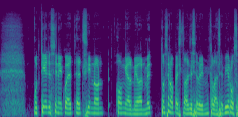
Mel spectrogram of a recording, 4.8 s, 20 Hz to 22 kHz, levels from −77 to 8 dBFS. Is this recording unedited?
no; 1 cut; at 3.1 s

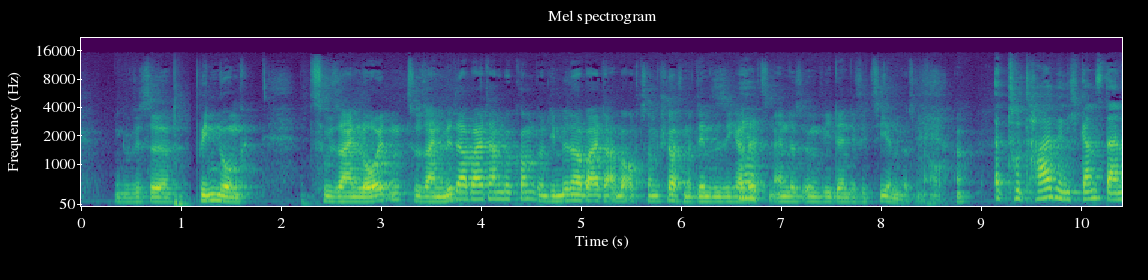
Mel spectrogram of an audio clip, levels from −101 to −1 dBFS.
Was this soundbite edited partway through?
yes; 1 cut; at 1.1 s

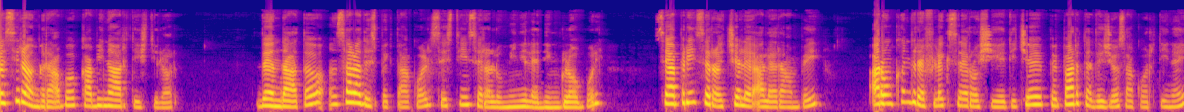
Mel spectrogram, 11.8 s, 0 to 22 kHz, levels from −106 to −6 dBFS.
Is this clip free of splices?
yes; 0 cuts

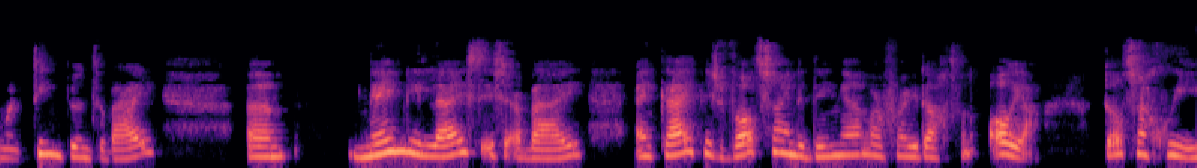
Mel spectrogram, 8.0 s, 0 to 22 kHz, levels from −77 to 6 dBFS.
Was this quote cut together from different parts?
no; 0 cuts

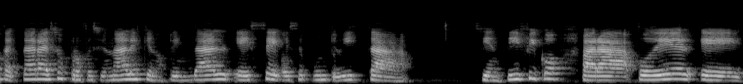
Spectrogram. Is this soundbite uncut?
no; 4 cuts; at 1.7 s, 2.8 s, 3.3 s, 5.7 s

